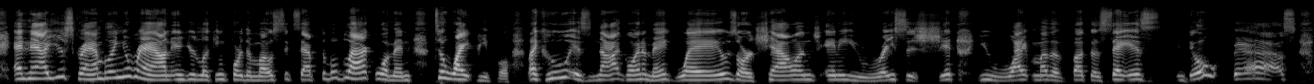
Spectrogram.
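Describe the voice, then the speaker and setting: In a dry, close recording with no echo, a woman speaks at a moderate pace with a fairly high pitch, a bright, sharp tone, lively intonation and an animated delivery. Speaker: podcast host. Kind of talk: solo rant. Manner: stumbling over words.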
